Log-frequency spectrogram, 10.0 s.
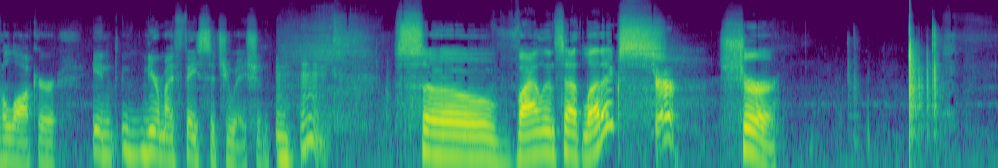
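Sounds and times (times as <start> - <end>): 
speech: 0.0 - 7.8
dice rolling: 8.5 - 9.6.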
